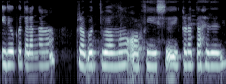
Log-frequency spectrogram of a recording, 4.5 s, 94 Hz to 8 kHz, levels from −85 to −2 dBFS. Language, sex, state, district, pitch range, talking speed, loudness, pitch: Telugu, female, Telangana, Karimnagar, 245-265 Hz, 105 wpm, -17 LUFS, 250 Hz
